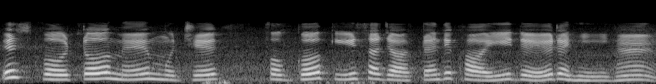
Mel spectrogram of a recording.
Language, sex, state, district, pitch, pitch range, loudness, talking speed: Hindi, female, Madhya Pradesh, Katni, 225 Hz, 210-250 Hz, -15 LUFS, 100 wpm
